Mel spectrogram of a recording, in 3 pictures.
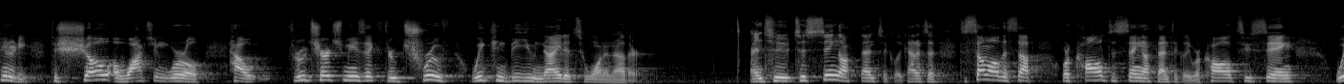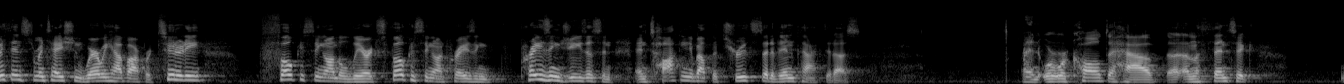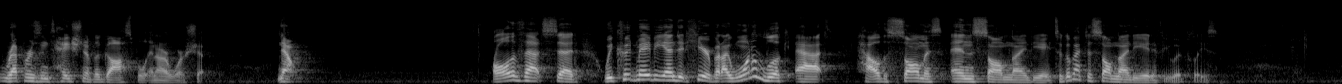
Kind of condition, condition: setting, large echoing room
